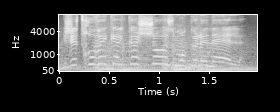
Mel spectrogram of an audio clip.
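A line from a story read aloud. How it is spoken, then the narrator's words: Shouted. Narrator (French): cria Dermor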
